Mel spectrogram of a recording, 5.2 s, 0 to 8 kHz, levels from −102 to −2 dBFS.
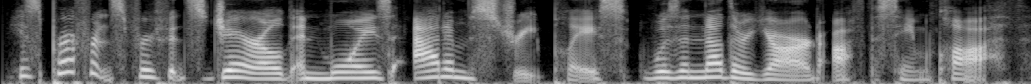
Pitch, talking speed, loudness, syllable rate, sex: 215 Hz, 185 wpm, -21 LUFS, 5.2 syllables/s, female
